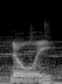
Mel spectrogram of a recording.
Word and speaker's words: Noli: This is the Noli Chilcotin, and yes, that is how you pronounce Noli. It's Noli, named after Noel, who designs the bikes and runs Noli.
